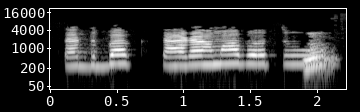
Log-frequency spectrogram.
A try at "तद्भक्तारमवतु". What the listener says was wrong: আকার দীর্ঘ। আকারটা তদ্ভক্তারমবতু, আকারটা দীর্ঘ। এখানটায় এই যে দুটো উপরে রয়েছে স্বর, তাহলে অবতু ভক্তারম, এরকম।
